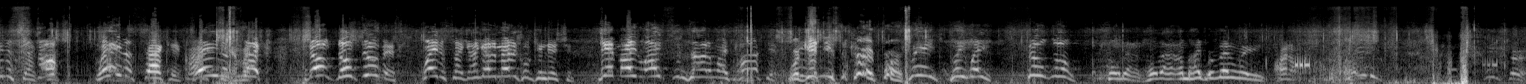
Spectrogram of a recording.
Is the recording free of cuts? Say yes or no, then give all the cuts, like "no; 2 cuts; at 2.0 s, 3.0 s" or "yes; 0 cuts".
yes; 0 cuts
